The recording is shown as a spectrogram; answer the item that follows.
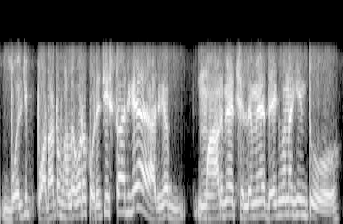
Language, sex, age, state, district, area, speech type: Bengali, male, 18-30, West Bengal, Cooch Behar, rural, conversation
